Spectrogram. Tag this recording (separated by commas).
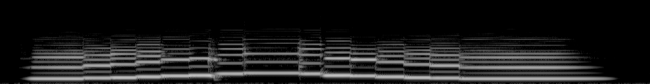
Music, Wind instrument, Musical instrument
